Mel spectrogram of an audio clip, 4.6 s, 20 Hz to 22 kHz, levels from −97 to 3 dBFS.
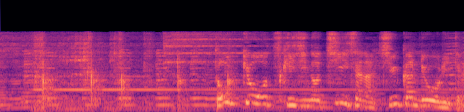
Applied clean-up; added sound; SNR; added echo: none; none; none; reverberation time 0.2 s.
